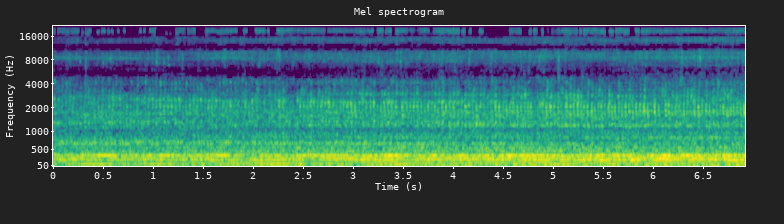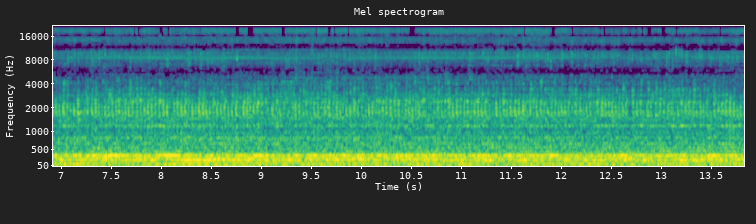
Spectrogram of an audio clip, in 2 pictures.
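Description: Continuous low droning rumble that holds steady throughout while the boiler heats water, an abnormal running noise.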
